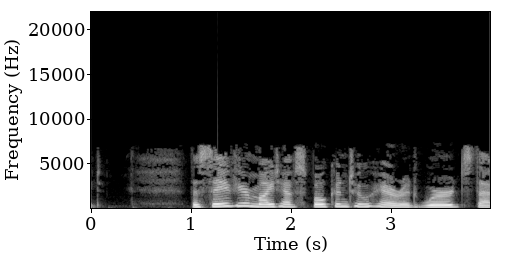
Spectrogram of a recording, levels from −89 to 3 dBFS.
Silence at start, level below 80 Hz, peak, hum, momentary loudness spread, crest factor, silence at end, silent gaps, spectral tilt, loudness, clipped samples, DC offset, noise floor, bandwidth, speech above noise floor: 1 s; -56 dBFS; 0 dBFS; none; 6 LU; 14 dB; 0 s; none; -5 dB/octave; -13 LUFS; under 0.1%; under 0.1%; -54 dBFS; 7.4 kHz; 42 dB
